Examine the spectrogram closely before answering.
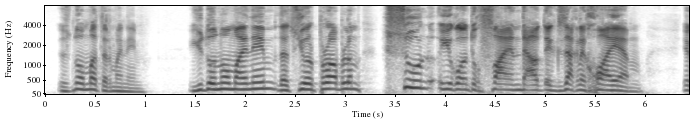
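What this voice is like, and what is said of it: Put-on Arab accent. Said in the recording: “an Arab accent”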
